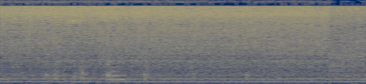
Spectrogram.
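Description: Mixed vegetables for a Bengali shrimp and dried-fish dish fry in a pan and are stirred, giving a loud, continuous close sizzle and hiss with faint scraping.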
